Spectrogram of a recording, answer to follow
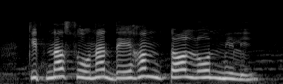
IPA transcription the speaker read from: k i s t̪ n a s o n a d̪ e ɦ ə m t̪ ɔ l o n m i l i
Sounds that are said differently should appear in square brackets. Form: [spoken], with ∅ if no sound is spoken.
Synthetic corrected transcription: k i [∅] t̪ n a s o n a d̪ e ɦ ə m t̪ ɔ l o n m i l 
